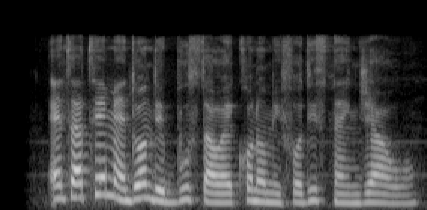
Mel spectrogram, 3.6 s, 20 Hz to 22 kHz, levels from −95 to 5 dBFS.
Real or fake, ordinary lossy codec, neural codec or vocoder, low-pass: real; none; none; 10.8 kHz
